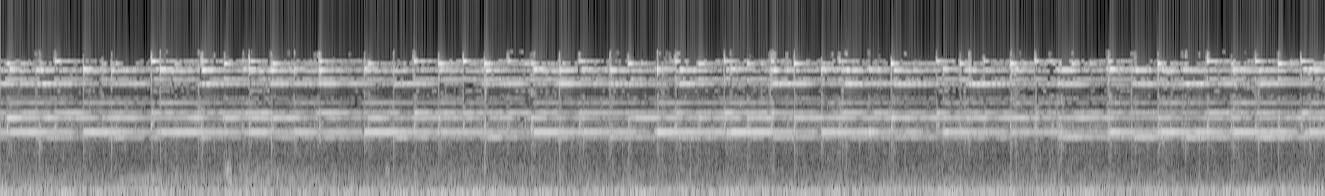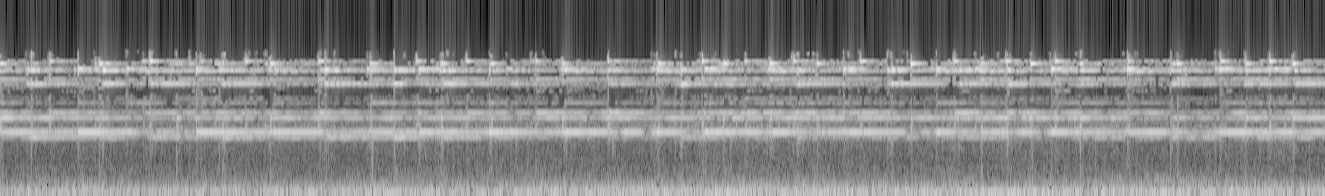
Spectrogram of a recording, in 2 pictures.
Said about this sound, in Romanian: Această rugăciune a clopotelor de pe discul oriental …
